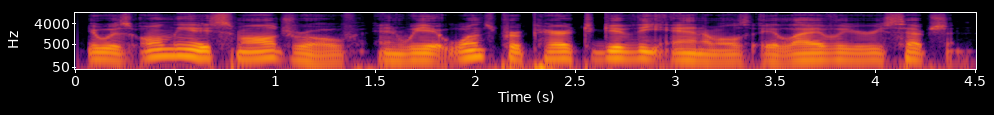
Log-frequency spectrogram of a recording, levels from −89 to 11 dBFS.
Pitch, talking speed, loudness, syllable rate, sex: 105 Hz, 240 wpm, -19 LUFS, 6.5 syllables/s, male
